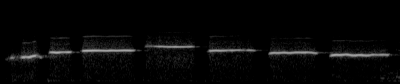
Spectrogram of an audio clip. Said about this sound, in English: Okay, I knew I couldn't whistle in front of public.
